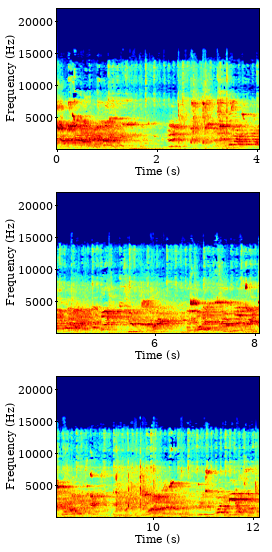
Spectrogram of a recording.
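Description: Many players' voices shouting and calling out in a large, echoing gym, with foam dodgeballs bouncing and thudding on the wooden floor.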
